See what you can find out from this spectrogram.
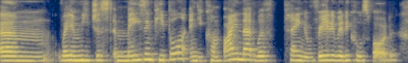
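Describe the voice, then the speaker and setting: Speaking at a moderate pace with hardly any pauses, a woman has a fairly high-pitched voice. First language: German. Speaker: rugby player. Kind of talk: podcast interview. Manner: animated.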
